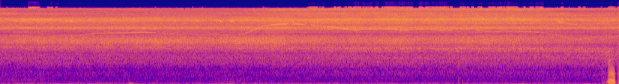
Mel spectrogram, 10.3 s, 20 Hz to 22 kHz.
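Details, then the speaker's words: High-speed dental drill with a thick bur lightly smoothing ridges on enamel during 3/4 porcelain veneer/crown preparation of tooth #8 in a deep overbite case; steady high-pitched hiss with faint shifting whine. "so let's take this and just lightly prep and get rid of the ridges so no ridges"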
